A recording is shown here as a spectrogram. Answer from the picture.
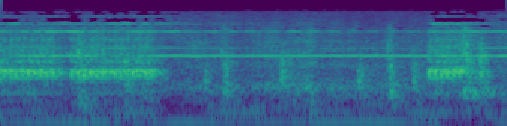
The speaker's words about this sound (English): When he entered his apartment, the phone was ringing.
